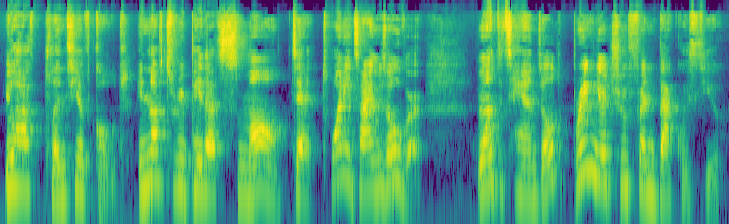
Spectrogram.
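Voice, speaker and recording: A woman playing a high-voiced, decisive young noblewoman. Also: normal speed, natural voice. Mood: brisk, loving. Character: loving, wealthy young noblewoman, generous and decisive. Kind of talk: dramatic audiobook reading of a play.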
